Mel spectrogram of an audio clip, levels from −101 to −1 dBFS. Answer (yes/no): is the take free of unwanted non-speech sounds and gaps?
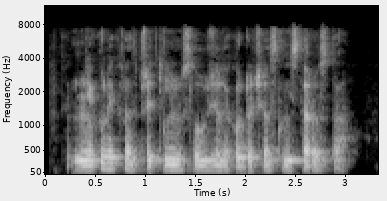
yes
